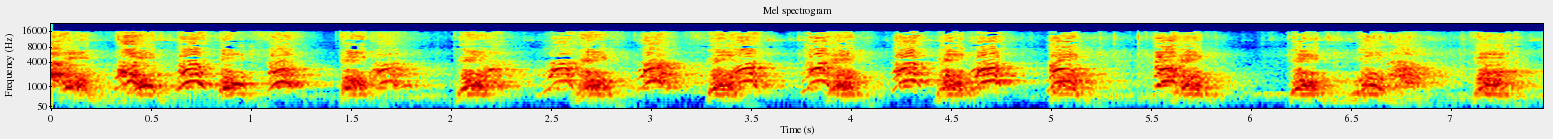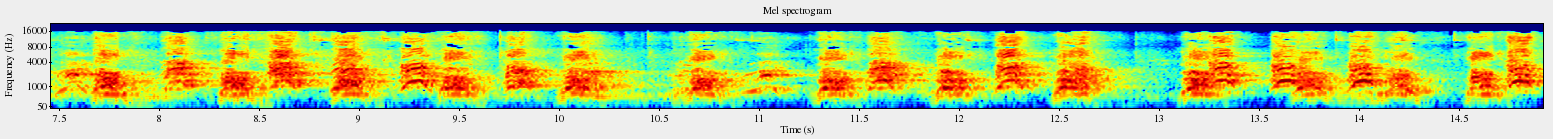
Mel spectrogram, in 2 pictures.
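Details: Dog barking nonstop for fifteen seconds: a dense, loud run of harsh barks of around a hundred per minute, uneven in spacing and at times nearly overlapping.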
